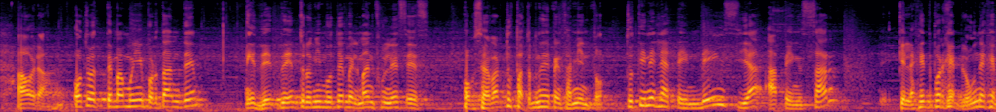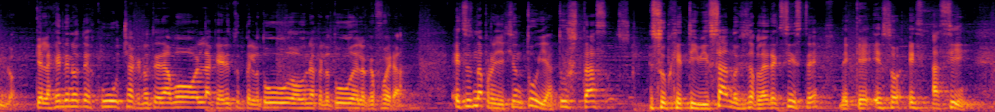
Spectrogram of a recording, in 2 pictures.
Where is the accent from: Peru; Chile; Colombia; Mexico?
Peru; Yo soy peruano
